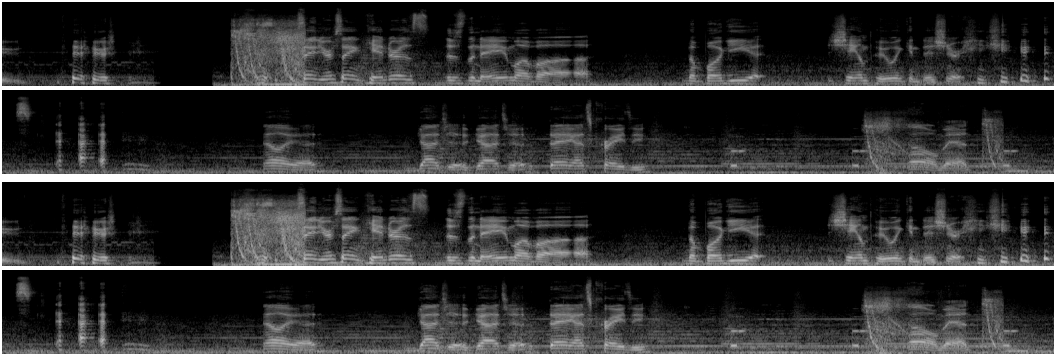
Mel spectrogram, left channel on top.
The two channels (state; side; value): quieter; left; 4.6 dB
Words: You're saying Kendra is the name of the buggy shampoo and conditioner he used? Hell yeah. Gotcha. Dang, that's crazy. Oh man.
